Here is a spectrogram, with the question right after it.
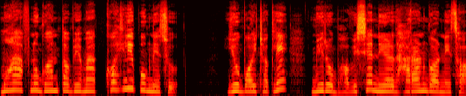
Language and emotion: Nepali, fearful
